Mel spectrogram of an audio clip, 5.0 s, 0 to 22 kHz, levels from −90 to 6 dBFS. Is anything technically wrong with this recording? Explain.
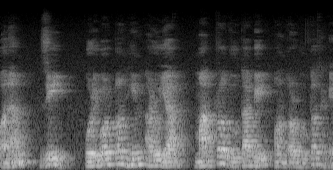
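No, nothing technically wrong is audible anywhere in this speech recording.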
